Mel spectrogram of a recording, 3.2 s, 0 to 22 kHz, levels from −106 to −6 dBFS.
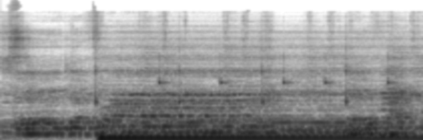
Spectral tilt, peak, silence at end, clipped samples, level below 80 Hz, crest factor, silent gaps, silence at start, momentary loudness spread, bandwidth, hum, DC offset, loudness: -7 dB/octave; -10 dBFS; 0 s; under 0.1%; -22 dBFS; 12 dB; none; 0 s; 4 LU; 11 kHz; none; under 0.1%; -24 LUFS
